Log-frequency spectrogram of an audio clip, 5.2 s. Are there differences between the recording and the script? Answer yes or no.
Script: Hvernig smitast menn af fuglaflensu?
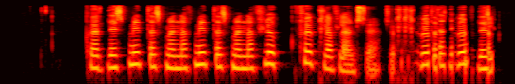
yes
